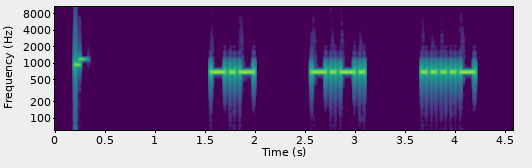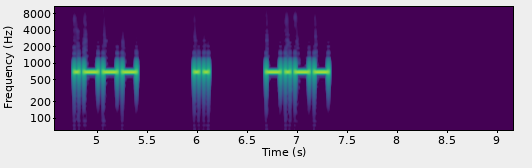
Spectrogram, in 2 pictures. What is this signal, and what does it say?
Morse code, heard as a keyed tone, about 25 wpm, spaced as for 12 wpm, 700 Hz. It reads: KC4JIY
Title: USA Call Signs - 6 Characters - 4x Character Spacing - 25wpm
